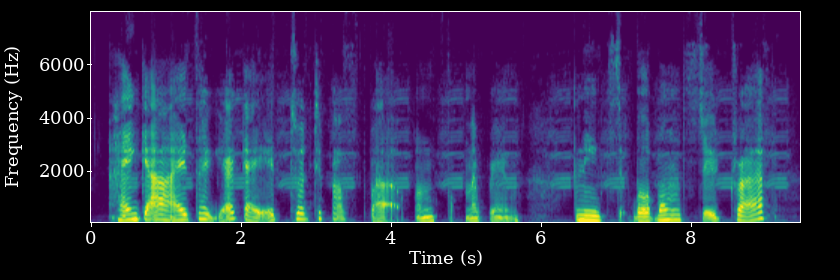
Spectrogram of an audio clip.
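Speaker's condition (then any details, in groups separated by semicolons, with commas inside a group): Multiple sclerosis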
